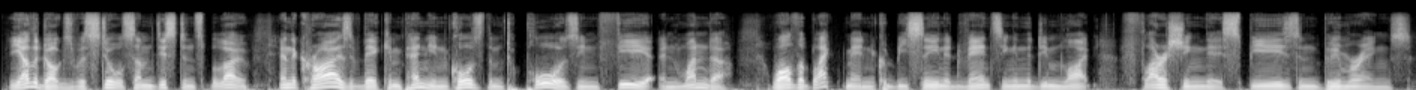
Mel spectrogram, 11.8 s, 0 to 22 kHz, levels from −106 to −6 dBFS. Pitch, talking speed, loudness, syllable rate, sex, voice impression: 110 Hz, 200 wpm, -19 LUFS, 5.3 syllables/s, male, masculine, adult-like, tensed, slightly powerful, hard, clear, slightly raspy, cool, slightly mature, friendly, wild, lively, slightly sharp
